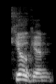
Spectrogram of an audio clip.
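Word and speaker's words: Keoghan: his name right I heard Kim and kyogen kyogen you got it right okay um yeah okay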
